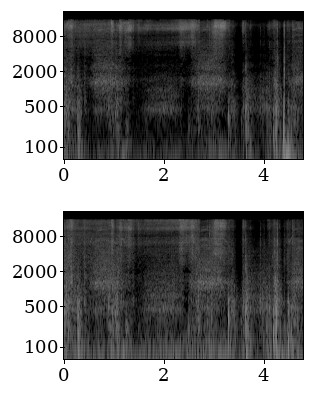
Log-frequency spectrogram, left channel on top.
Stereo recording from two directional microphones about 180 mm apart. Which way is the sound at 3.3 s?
5° left (ahead or behind).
